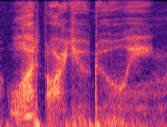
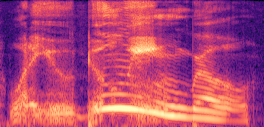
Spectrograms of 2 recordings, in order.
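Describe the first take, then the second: First: Slow, breathless whispered disbelief. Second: Long, slow, high drawn-out cry of disbelief; stunned disbelief. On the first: Vlogger stunned by a gunman, whispering slowly. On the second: Vlogger reacting to a gunman, slow high disbelief. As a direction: stretch it out high, you can't believe it. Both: Real, not acted.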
